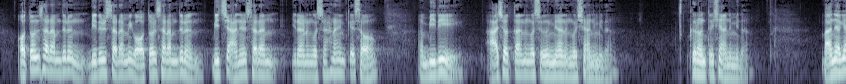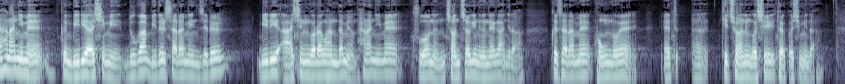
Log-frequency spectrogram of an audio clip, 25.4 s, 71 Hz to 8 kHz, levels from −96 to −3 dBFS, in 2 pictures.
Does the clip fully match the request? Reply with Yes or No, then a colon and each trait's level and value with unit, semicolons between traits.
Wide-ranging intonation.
No: narrow, 2.2 semitones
